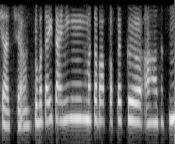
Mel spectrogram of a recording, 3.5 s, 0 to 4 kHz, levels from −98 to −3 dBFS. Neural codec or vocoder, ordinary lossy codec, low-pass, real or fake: codec, 24 kHz, 1.2 kbps, DualCodec; AAC, 24 kbps; 3.6 kHz; fake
